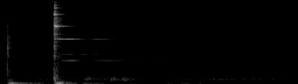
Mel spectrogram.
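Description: A sharp metallic strike, then a clear ringing tone fading over about a second, and brief speech at the end: a tuning fork struck for vibration-sense testing.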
